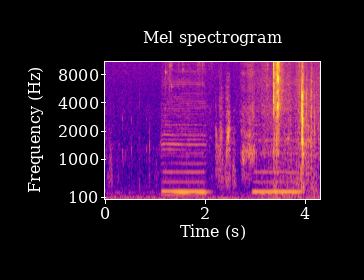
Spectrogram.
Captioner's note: phone vibrating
